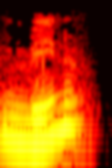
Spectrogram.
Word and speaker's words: Mwene: Bei euch spielen ja auch ein, zwei ehemalige vom VfB, die sich ja vor allem Philipp Mwene, spricht man den so aus, gell? Ja, doch.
